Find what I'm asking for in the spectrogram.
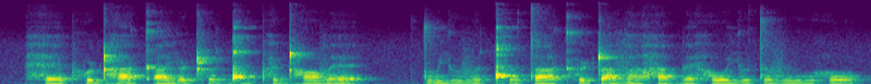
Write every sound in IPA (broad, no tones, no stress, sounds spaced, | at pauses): h ɛ pʰ u ɖʱ a kʼ a j ɯ ʈʰ ɵ ɡ͡ǃ u pʰ ɛ ɖʱ ɑ β ɛ | t u j ɯ β ɵ ǃʰ ɵ t a kʰ ɯ ʈ a v a h a b ɛ h o j ɯ t ɵ v β u h o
